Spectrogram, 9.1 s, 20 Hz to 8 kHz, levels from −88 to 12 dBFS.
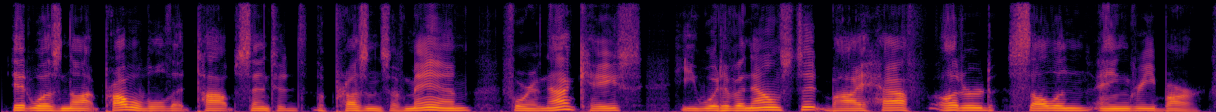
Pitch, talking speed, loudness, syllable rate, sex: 150 Hz, 170 wpm, -19 LUFS, 4.5 syllables/s, male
